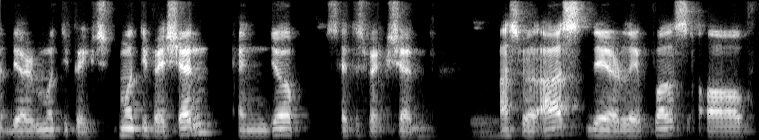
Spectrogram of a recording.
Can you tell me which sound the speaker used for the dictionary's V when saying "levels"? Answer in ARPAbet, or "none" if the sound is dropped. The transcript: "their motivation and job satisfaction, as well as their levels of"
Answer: F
